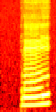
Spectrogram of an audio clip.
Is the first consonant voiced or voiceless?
voiced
